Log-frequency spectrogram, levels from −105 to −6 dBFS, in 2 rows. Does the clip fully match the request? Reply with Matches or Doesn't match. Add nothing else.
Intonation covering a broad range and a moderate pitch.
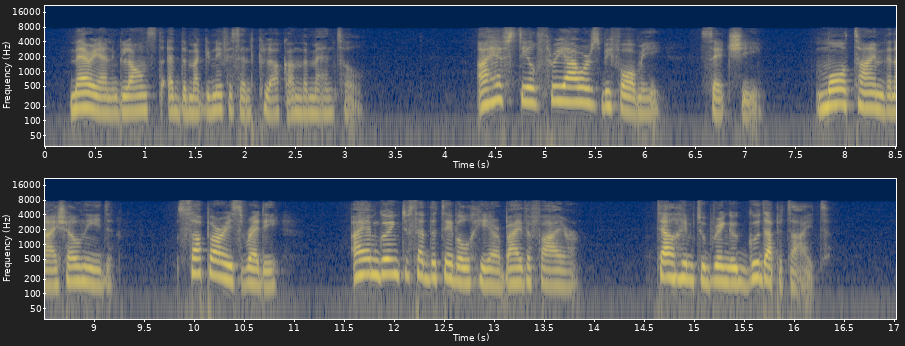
Matches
